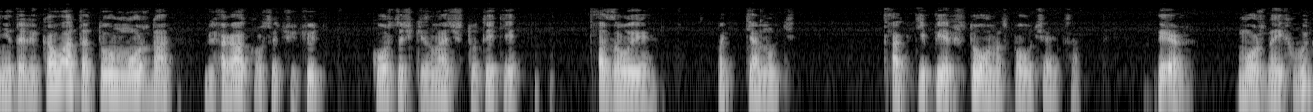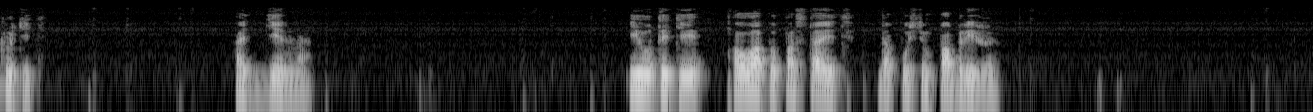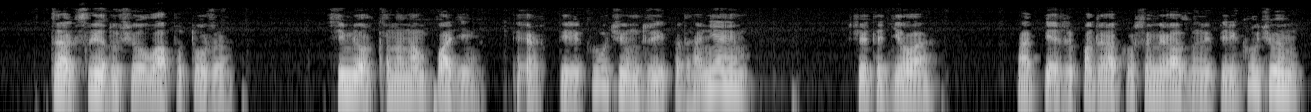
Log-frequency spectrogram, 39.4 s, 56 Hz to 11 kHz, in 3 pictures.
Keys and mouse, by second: 0.1 click, 1.6 g, 4.0 click, 5.3 g, 6.6 click, 7.5 KP_1, 11.4 r, 14.0 middle click, 14.9 click, 16.1 KP_1, 17.3 r, 19.0 click, 20.3 g, 21.6 g, 22.1 click, 23.3 click, 26.5 click, 27.1 g, 28.3 click, 28.8 middle click, 30.0 KP_7, 31.3 r, 31.9 click, 32.6 g, 34.1 middle click, 35.8 middle click, 36.9 r, 38.1 middle click.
